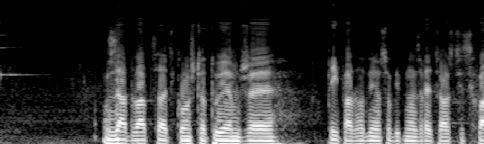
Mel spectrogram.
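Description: Another middle-aged man speaks into a microphone.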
